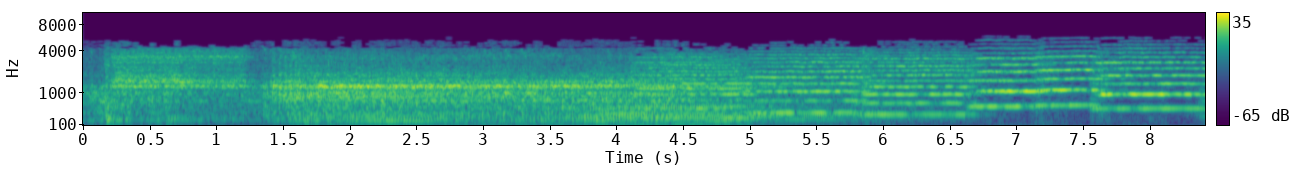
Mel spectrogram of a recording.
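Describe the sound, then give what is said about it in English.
A bus engine hums steadily, then its drone climbs in pitch through several stepped whines as if pulling away, as the bus leaves a city for desert country. No voices, just the continuous mechanical rumble throughout. “As buses go, it was pretty quiet.”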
